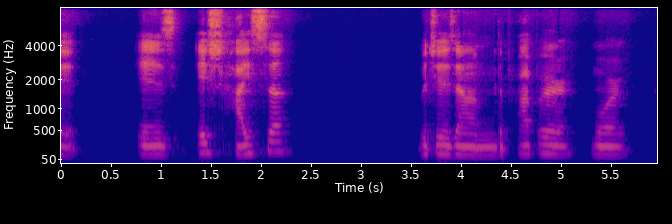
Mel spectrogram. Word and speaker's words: heiße: help with this one, for heiße, it's a E-I or an I-E thing. So the I gets pronounced, and the weird looking B is just two S's. So you're just saying heiße. So you're not pronouncing the E, just the I.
